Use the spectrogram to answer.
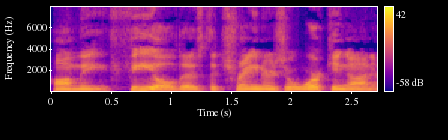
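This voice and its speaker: At a moderate pace, an ordinary speaking voice comes through over a quiet background. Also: man. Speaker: veteran sportscaster and author. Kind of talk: casual interview answer, storytelling.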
